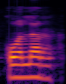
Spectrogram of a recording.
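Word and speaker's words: cholera: आपको याद रखना है कि सी एच से पहले कुछ नहीं हो, सी एच के बाद में ओ वोवेल हो, ओ के बाद में एल कॉन्सोनेंट, एल के बाद में ई वोवेल, उसके बाद में कुछ भी हो, तो ऐसी कंडीशन में सी एच का उच्चारण होगा क।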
